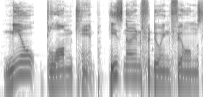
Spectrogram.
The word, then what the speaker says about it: Blomkamp: benefited from having a director like Neil blonde blonkampf I've got to make sure I say his name right Neil blomkamp he's known for doing films like District 9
